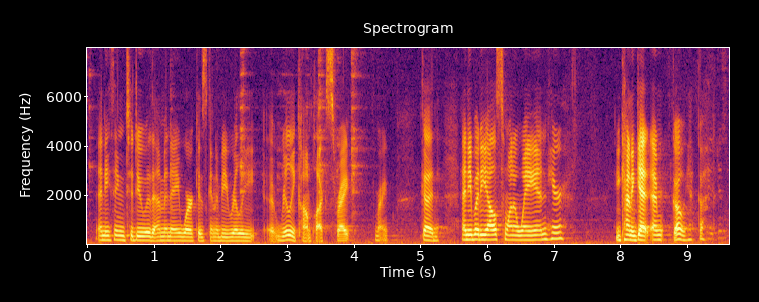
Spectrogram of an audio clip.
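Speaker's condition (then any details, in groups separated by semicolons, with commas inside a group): No condition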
